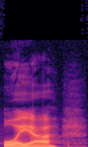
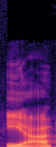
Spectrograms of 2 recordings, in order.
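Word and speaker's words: Oia: I used to call it Oya, but Rolf Potts kindly let me know that it's pronounced Ia.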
